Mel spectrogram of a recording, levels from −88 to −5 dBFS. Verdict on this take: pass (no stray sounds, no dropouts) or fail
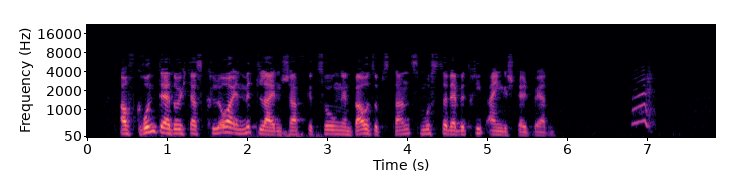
fail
